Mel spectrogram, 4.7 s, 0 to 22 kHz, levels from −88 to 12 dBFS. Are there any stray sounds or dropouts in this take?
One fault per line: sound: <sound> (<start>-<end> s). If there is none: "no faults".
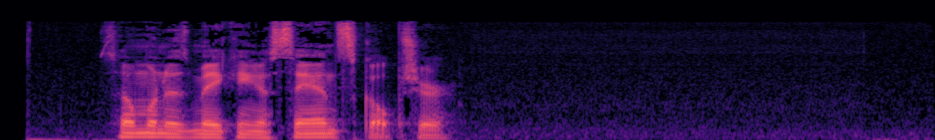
no faults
